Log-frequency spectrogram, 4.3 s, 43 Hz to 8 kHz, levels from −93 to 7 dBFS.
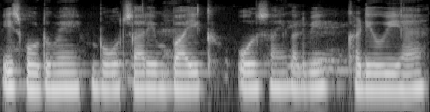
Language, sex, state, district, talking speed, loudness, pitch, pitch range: Hindi, male, Uttar Pradesh, Shamli, 165 wpm, -18 LUFS, 135 Hz, 135-140 Hz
